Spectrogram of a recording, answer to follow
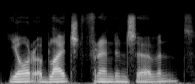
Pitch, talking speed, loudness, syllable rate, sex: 125 Hz, 155 wpm, -18 LUFS, 4.4 syllables/s, male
